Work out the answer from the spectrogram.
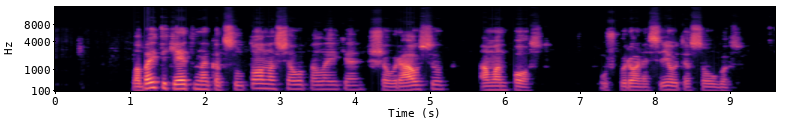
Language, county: Lithuanian, Kaunas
